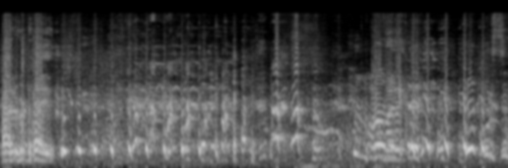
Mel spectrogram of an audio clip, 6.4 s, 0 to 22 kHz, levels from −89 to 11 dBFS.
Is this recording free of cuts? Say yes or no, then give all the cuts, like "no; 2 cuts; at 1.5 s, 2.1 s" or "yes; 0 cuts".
yes; 0 cuts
